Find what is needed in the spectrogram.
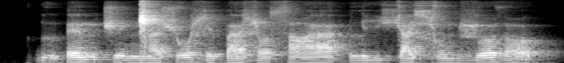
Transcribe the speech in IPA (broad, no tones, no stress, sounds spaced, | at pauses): ɠ ɯ ʔ ɛ m t͡ʃ e ŋ͡ǁ a ʃ o ɮ e p a ɮ u sˤ a | l i ç a ɕ o m ɮ u ðˤ o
